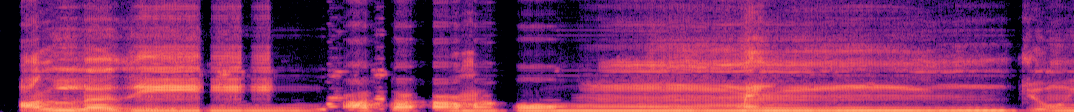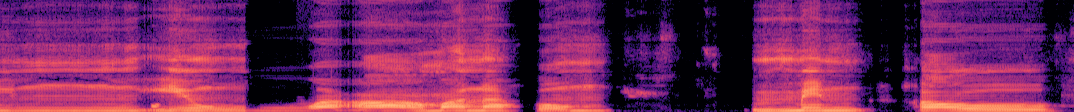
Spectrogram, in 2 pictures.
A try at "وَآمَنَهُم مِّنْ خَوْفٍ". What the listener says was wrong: نہیں وآمنہم میم کے بعد میم ہے نا.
